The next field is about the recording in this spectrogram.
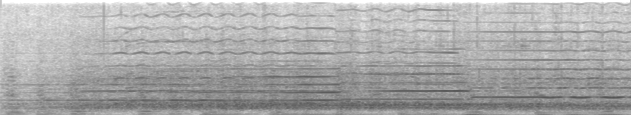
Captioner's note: crowd cheering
